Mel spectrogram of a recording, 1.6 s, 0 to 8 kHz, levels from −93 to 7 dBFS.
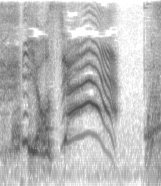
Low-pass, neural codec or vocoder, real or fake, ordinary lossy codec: none; none; real; none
